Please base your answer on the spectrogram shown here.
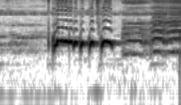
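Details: Local zebra dove with a deep voice, used for luring birds, gives one short phrase of five quick, hooked coo notes. A steadier, lower tone follows.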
